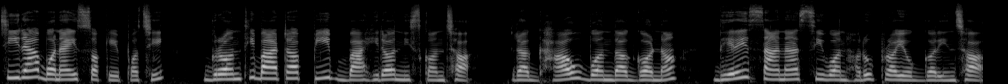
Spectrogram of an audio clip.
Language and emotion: Nepali, neutral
